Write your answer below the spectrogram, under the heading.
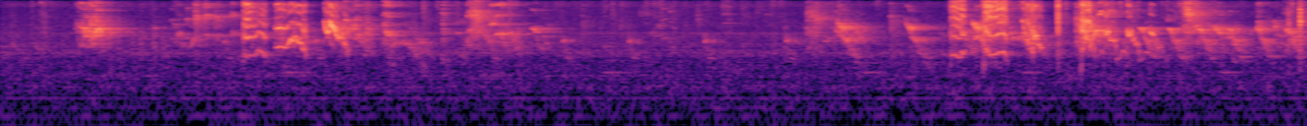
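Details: Budgerigars in a home colony, eating, playing and fighting; bursts of harsh, scratchy chirps and squawks in clusters, with quiet gaps between flurries and a low steady hum underneath.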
